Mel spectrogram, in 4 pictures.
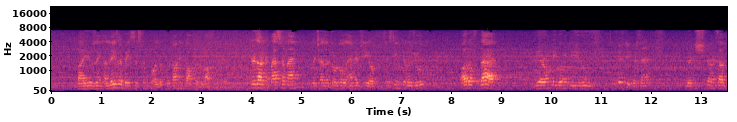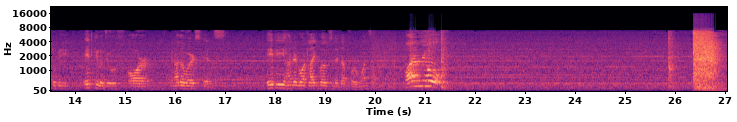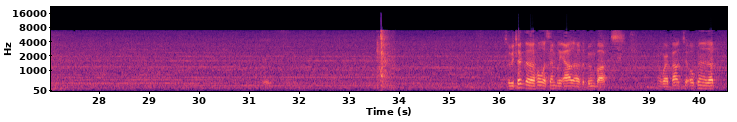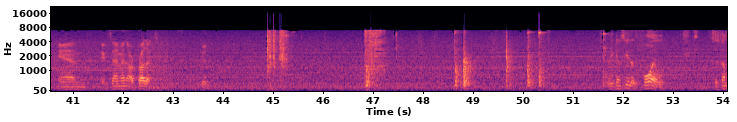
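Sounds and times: electrical hum: 0:00.0 - 0:54.0
loud bang of foil vaporizing: 0:26.4 - 0:27.1.

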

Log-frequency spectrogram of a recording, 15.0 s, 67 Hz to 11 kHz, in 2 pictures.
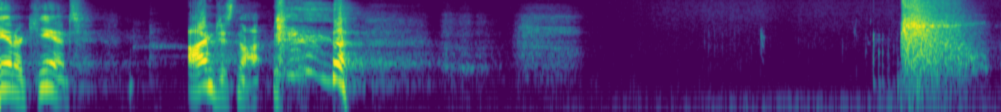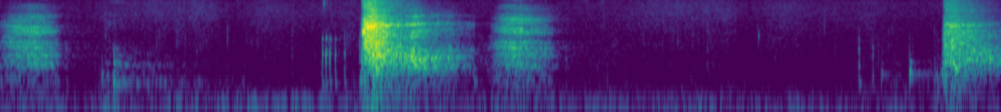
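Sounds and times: man breathing forcefully: 0:06.8 - 0:08.2, 0:10.2 - 0:11.9, 0:14.5 - 0:15.0.

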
